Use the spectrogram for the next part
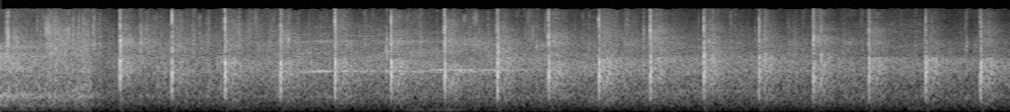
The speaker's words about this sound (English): So a round of applause for our admin at OHS here.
